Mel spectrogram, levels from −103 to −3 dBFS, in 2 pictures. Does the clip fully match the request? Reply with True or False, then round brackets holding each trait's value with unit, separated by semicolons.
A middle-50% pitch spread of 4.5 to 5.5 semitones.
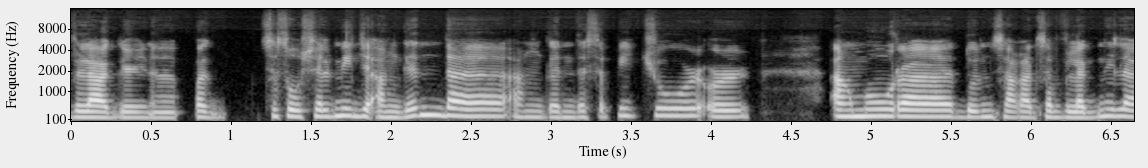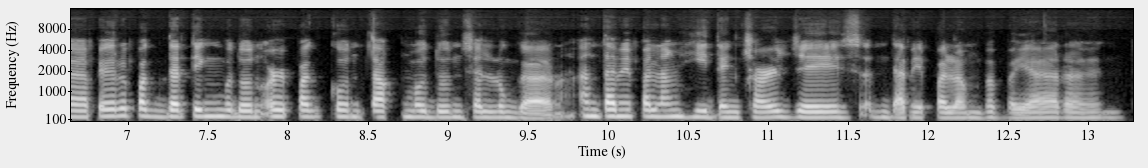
False (2.9 semitones)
